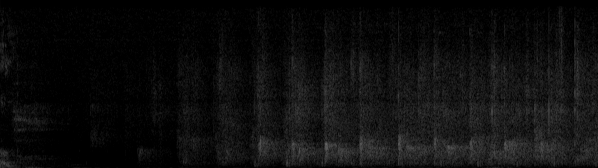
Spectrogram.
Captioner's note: audience applauds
